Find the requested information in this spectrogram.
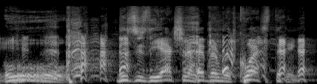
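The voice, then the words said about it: Put-on Pepe Le Pew French accent. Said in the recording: “this Pepe Le Pew accent”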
